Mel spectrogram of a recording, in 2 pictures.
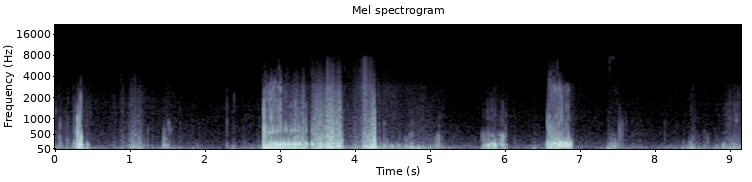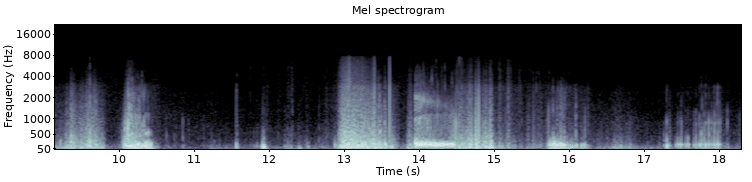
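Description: Irregular low gurgles and rumbling bursts, some long and bubbling, in a quiet setting. Stomach growling from an empty stomach.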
